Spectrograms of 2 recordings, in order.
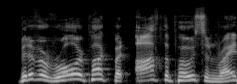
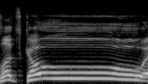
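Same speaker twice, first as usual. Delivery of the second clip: cheer; 11 semitones higher, 4 dB louder than usual. Retold or imitated. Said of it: "K J says".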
